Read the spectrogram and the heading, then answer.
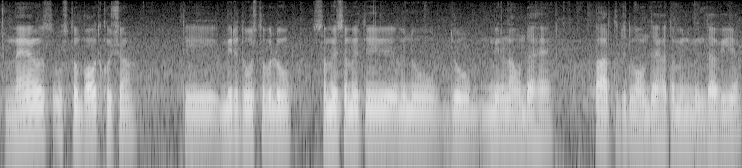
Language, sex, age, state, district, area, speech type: Punjabi, male, 30-45, Punjab, Mohali, rural, spontaneous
